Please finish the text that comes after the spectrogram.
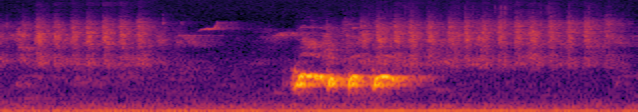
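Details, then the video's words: Local zebra dove song, used as a lure to prompt a reluctant bird to sing: a single short burst of rapid, pulsed cooing notes in the middle, with quiet background hiss before and after. "pancingan perkutut lokal malas bunyi"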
